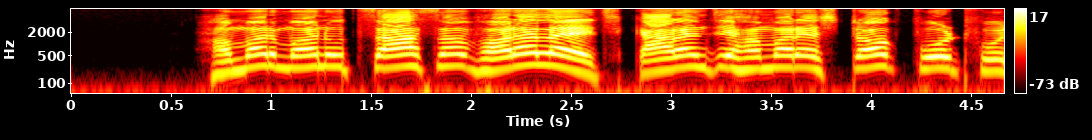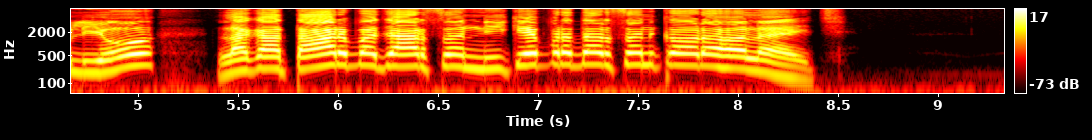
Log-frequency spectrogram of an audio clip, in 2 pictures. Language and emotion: Maithili, happy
